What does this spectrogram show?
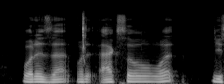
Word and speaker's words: axolotl: What is axolotl? What? You said it right now. Axolotl.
